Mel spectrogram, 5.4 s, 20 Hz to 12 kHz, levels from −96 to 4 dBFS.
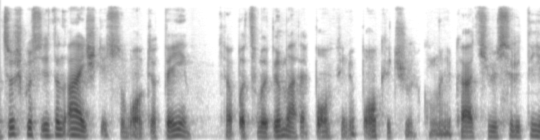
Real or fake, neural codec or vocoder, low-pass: fake; autoencoder, 22.05 kHz, a latent of 192 numbers a frame, VITS, trained on one speaker; 9.9 kHz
